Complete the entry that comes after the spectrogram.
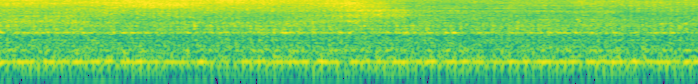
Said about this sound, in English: grab the outsides of our sandpaper, continuing to sand, and you can see the sanding coming off there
